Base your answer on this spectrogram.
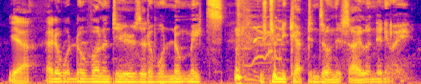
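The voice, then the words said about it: Imitates a film character's voice. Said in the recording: “you were going to do a Quint impression”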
